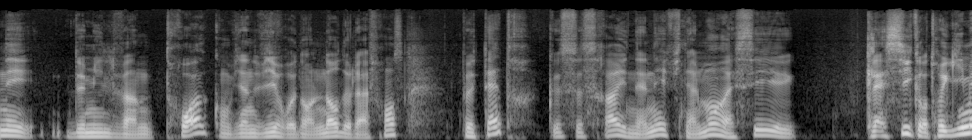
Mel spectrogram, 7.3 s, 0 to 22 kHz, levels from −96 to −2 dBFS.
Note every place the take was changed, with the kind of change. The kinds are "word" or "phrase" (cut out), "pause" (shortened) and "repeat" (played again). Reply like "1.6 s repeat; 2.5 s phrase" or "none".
none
